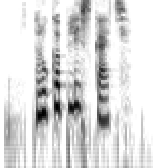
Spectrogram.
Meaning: to applaud, to clap
- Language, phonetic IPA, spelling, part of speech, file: Russian, [rʊkəplʲɪˈskatʲ], рукоплескать, verb, Ru-рукоплескать.ogg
